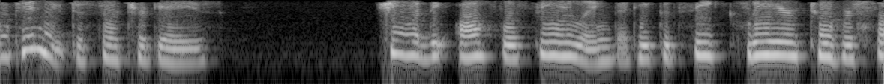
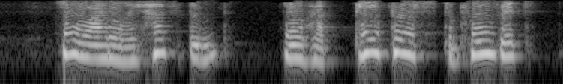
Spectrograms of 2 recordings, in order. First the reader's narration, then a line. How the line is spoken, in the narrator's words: Not knowing what else to say, she blurted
